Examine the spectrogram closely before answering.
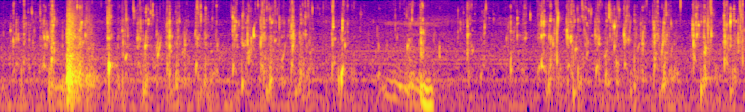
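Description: English bulldog lapping water from a stainless steel bowl: a quick, uneven run of wet laps and splashes, drinking a lot after a run.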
